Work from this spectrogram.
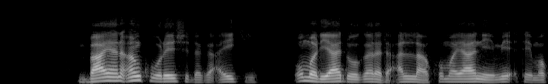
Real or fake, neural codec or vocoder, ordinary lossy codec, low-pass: fake; codec, 24 kHz, 0.9 kbps, DualCodec; none; none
